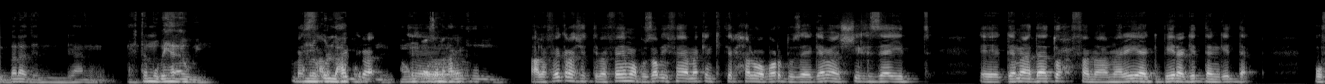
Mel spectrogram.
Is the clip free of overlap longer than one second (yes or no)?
no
